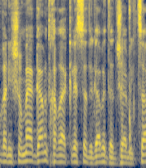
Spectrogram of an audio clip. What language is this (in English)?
Hebrew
